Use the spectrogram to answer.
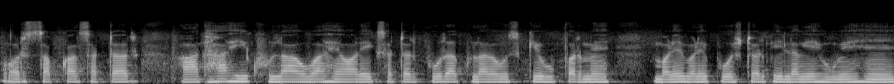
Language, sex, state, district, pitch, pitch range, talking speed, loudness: Hindi, male, Jharkhand, Ranchi, 125 Hz, 120-125 Hz, 170 wpm, -19 LUFS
